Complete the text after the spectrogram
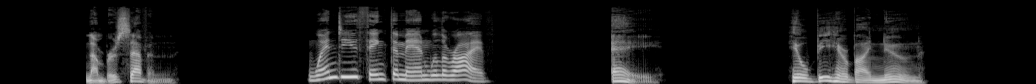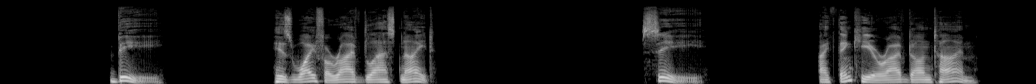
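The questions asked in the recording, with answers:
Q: When do you think the man will arrive?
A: A: He'll be here by noon.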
